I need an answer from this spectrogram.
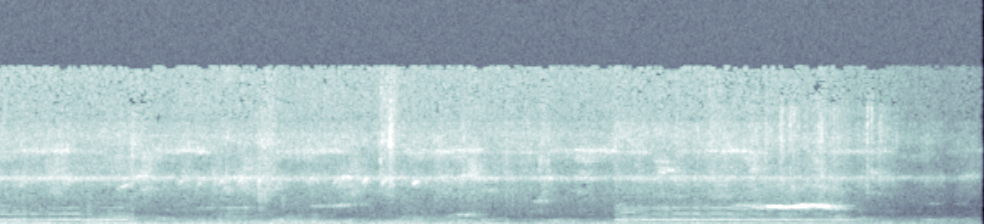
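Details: Bees seeking prey make a rich droning buzz whose layered tones rise and dip. The buzzing swells again after six seconds, then softens toward the end.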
